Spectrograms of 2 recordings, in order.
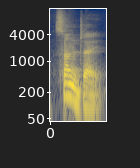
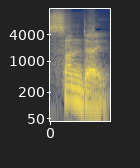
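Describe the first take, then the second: No difference in how they are said.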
